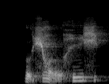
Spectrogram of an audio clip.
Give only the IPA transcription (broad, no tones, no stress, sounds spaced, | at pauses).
o̰ ç ʁ o̰ h i ç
